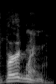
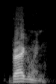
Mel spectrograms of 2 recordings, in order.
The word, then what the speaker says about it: Bregman: Alex Bergman, I think, is better. Bregman.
